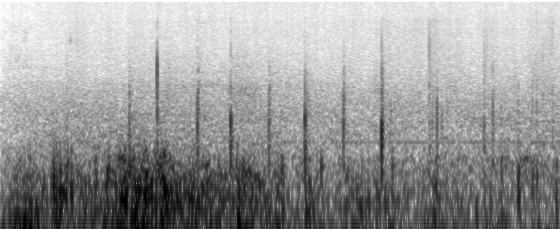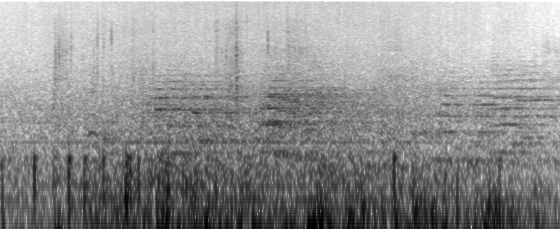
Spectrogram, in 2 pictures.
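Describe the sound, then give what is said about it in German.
Wind buffets the microphone outdoors in Bremen, Germany, in a steady low rumble, with sharp footstep-like taps throughout and faint sustained tones from a trumpeter playing drifting in during the later seconds. “So, jetzt habe ich eine kleine windgeschützte und halb trompetengeschützte Ecke gefunden ich weiß nicht, wie stark, stark man die Trompete im Hintergrund hört in der Aufnahme.”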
